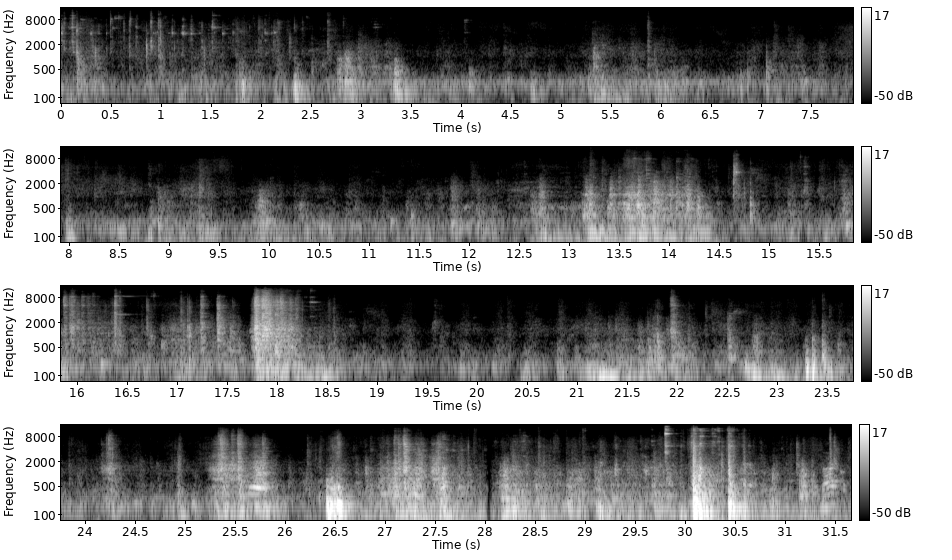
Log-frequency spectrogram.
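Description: Harnessed draft horses moving about in a barn: scattered knocks, scuffs and rustles, with one sharp knock about halfway through and a run of louder knocks near the end.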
